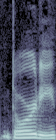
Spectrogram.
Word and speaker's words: Dougherty: Dougherty, thank you.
